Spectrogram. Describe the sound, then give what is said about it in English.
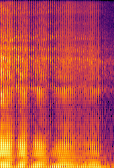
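A lip flutter: breath pushed out through loosely closed lips makes a rapid, steady buzzing that lasts about two seconds and then fades into a soft exhale. “Inhale through your nose. Exhale, flutter your lips together.”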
